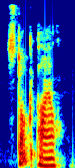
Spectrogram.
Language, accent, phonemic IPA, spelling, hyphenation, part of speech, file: English, Southern England, /ˈstɒkpaɪl/, stockpile, stock‧pile, noun / verb, LL-Q1860 (eng)-stockpile.wav
- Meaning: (noun) A supply (especially a large one) of something kept for future use, specifically in case the cost of the item increases or if there a shortage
